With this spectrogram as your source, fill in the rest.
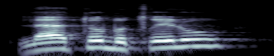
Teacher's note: با ساکن پر قلقلہ کرنا ہے, طاء پر پڑھا جائے گا.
